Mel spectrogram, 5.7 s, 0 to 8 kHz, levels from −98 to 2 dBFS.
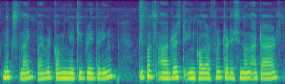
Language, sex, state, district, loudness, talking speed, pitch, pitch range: English, male, Sikkim, Gangtok, -14 LUFS, 125 wpm, 145 Hz, 140-155 Hz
